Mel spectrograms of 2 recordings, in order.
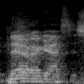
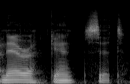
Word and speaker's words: Narragansett: And I never knew how to pronounce it, and now I do. So Narragansett.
